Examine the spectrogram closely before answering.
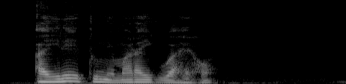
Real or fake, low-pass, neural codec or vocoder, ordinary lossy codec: real; none; none; none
